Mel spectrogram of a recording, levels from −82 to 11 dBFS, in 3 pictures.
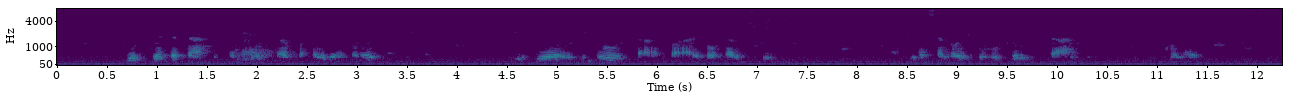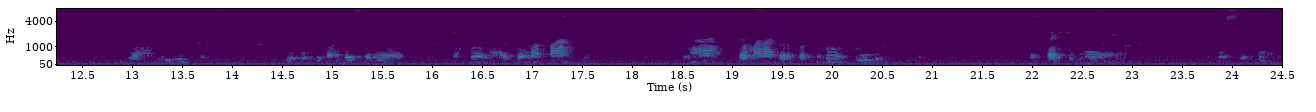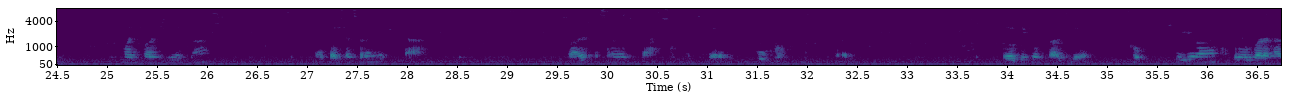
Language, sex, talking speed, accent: Portuguese, male, 120 wpm, Brazilian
